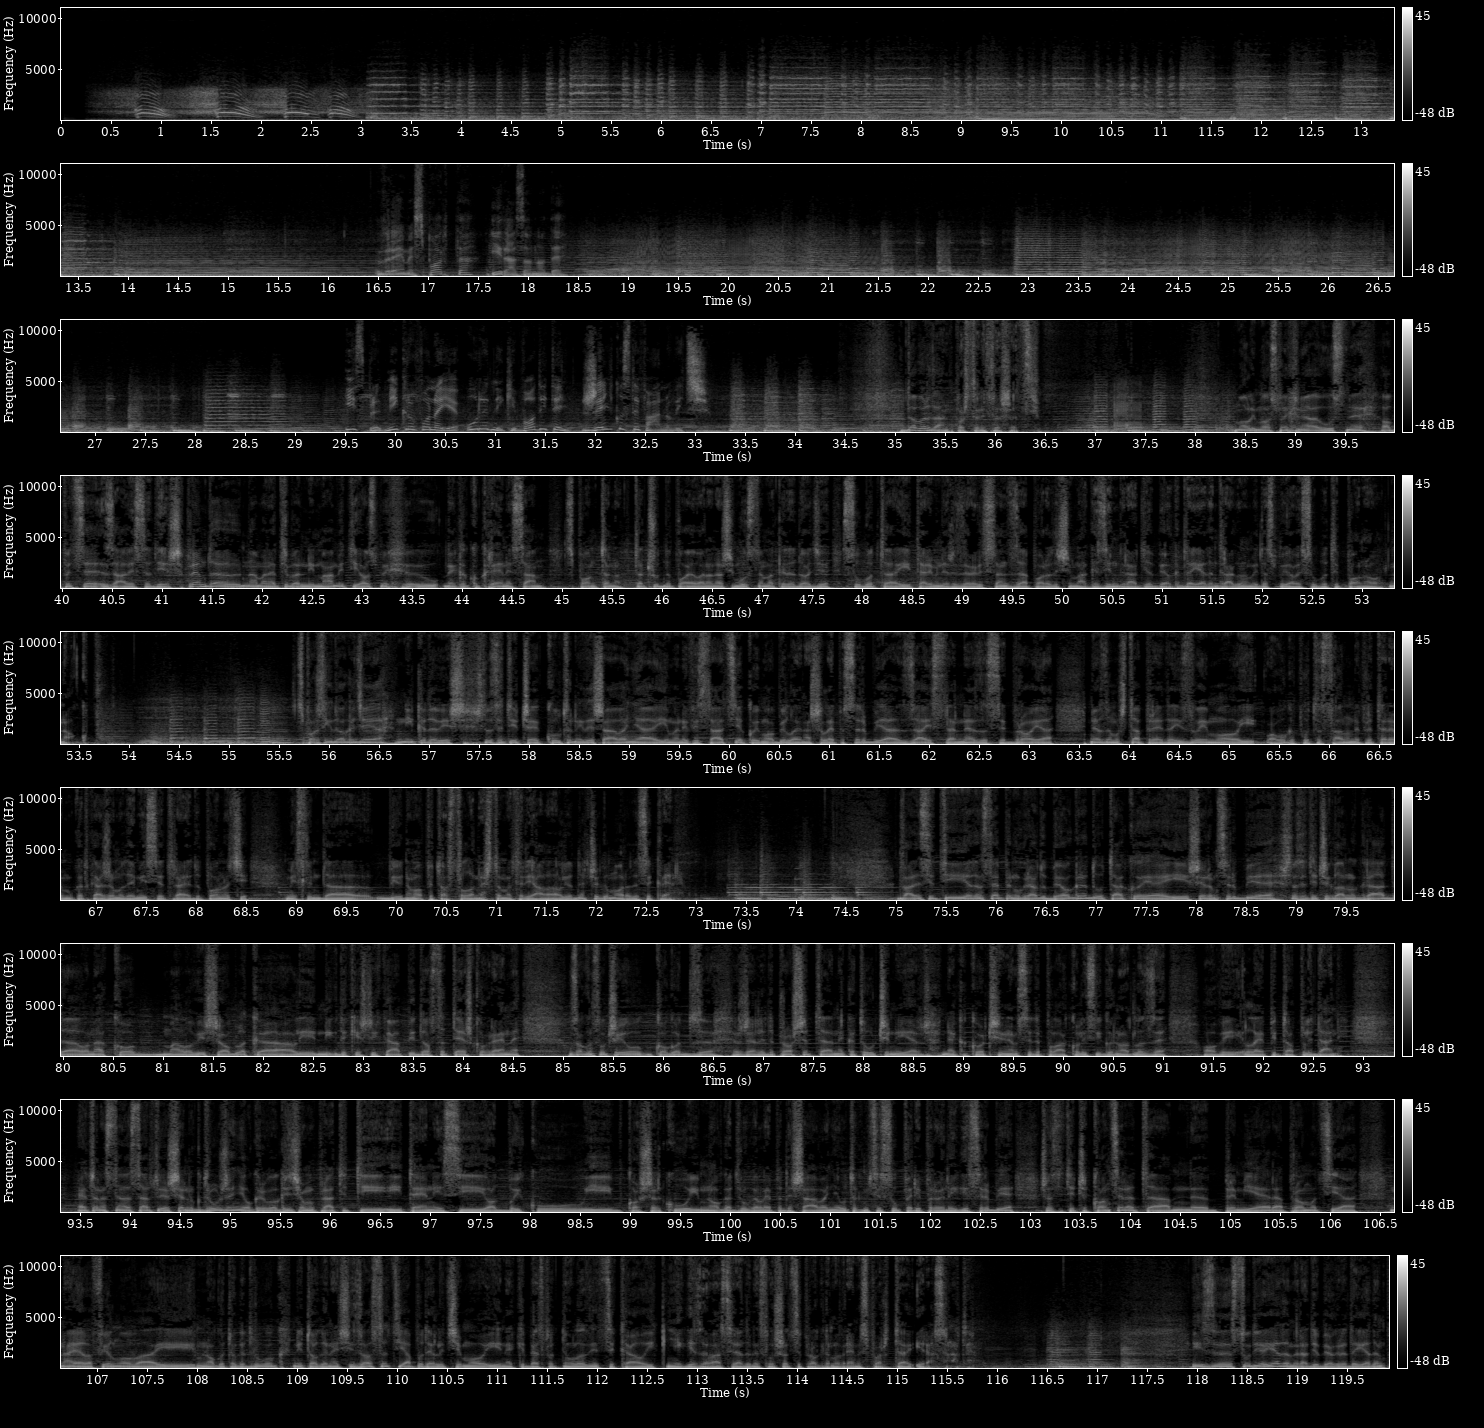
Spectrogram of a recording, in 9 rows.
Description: Породични магазин Радио Београда 1 комбиновано преноси дешавања на полуфиналном мечу Девис куп репрезентација Србије и Канаде у тенису и утакмицама Супер лиге Србије које су на програму овог поподнева.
